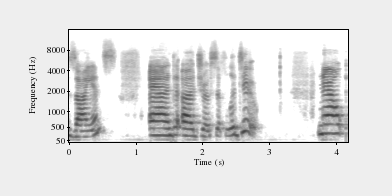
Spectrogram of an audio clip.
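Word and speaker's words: Zajonc: going to talk about comes from zions and yes that is in fact how you pronounce his name zions and uh joseph ledoux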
